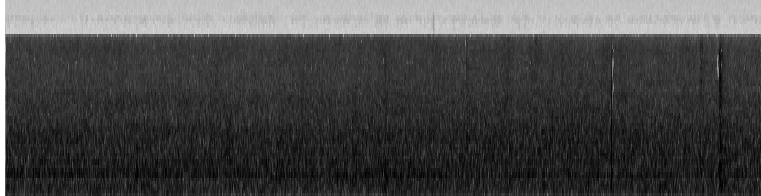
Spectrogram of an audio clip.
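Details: Bees feeding on a front porch make a steady, even drone under a broad airy hiss, with a couple of faint clicks near the end.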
